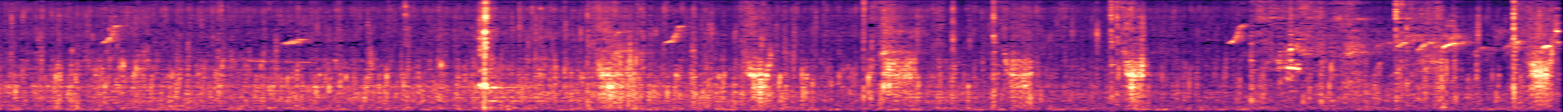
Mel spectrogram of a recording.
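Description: Vegetarian aloo dum, a potato curry, bubbles and simmers in a pan after fried cinnamon and cumin are stirred in, a faint, steady patter of boiling with no voices.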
